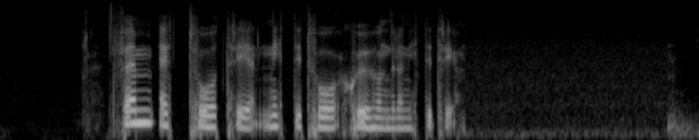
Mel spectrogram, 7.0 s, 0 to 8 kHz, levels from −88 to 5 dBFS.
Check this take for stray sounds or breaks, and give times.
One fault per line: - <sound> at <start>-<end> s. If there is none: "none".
none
